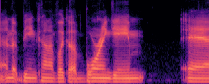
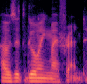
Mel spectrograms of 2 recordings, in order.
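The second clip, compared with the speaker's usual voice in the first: Russian-sounding accent, quieter; 7 dB quieter than usual. Reading a chat message aloud: Russian-sounding accent. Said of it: "Why did I sound Russian?".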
